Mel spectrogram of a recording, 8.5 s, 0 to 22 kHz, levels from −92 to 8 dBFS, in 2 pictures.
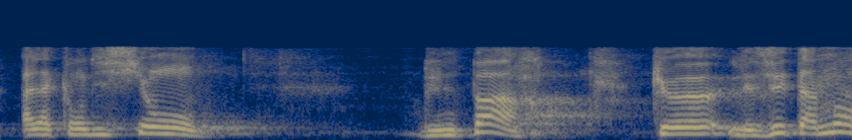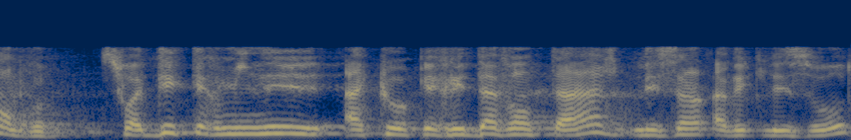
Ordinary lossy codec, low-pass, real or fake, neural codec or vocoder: none; 5.4 kHz; fake; codec, 24 kHz, 6 kbps, HILCodec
